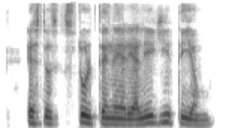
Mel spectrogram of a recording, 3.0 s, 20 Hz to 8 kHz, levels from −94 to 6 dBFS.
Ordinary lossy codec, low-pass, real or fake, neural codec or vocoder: AAC, 32 kbps; 7.2 kHz; fake; codec, 16 kHz, 4 kbps, X-Codec, HuBERT features, trained on LibriSpeech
